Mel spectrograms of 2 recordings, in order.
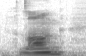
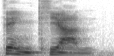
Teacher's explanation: before G and K, you have this like nya sound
